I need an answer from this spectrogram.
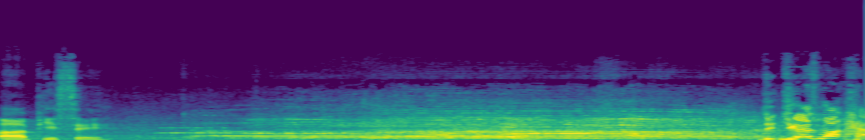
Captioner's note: crowd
